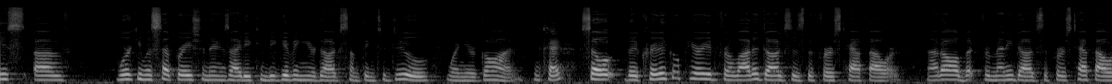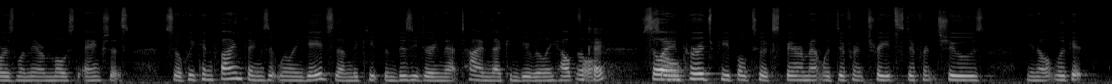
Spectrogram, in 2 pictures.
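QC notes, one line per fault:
Nothing stood out on listening.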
